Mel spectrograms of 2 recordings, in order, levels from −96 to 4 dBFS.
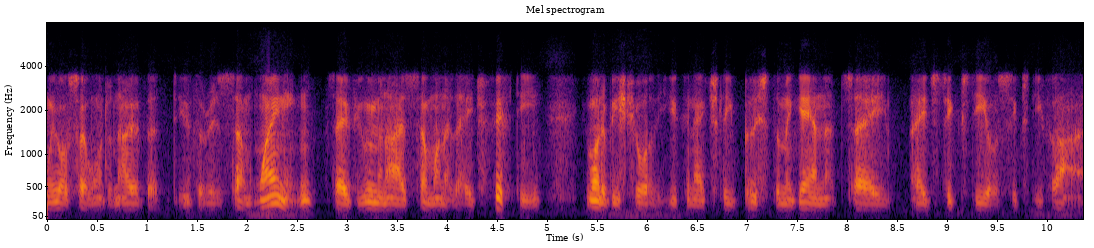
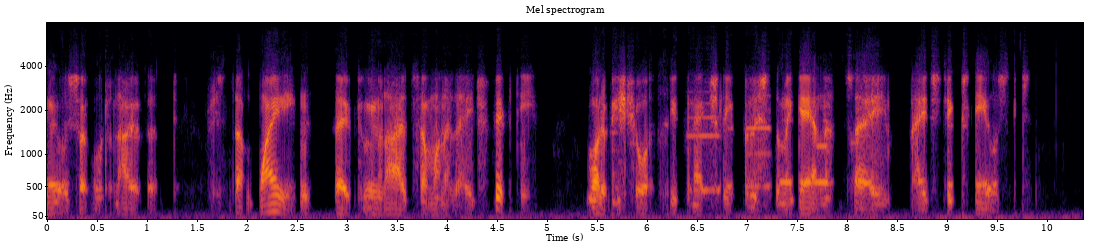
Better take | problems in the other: first | noise reduction (neural diffusion model UNIVERSE++)

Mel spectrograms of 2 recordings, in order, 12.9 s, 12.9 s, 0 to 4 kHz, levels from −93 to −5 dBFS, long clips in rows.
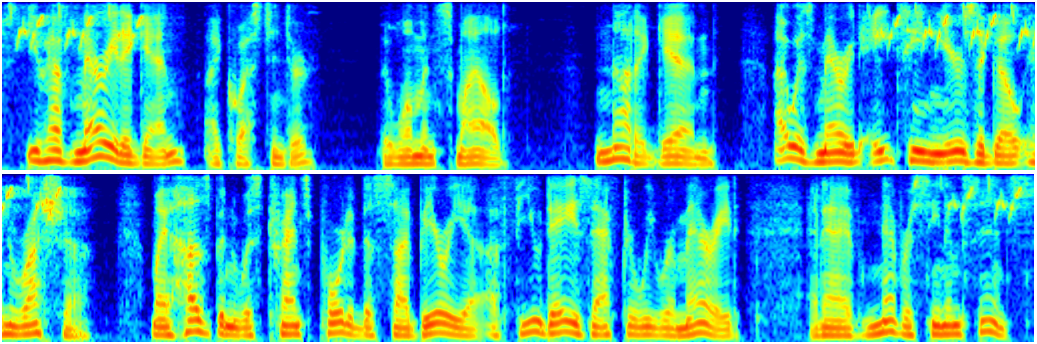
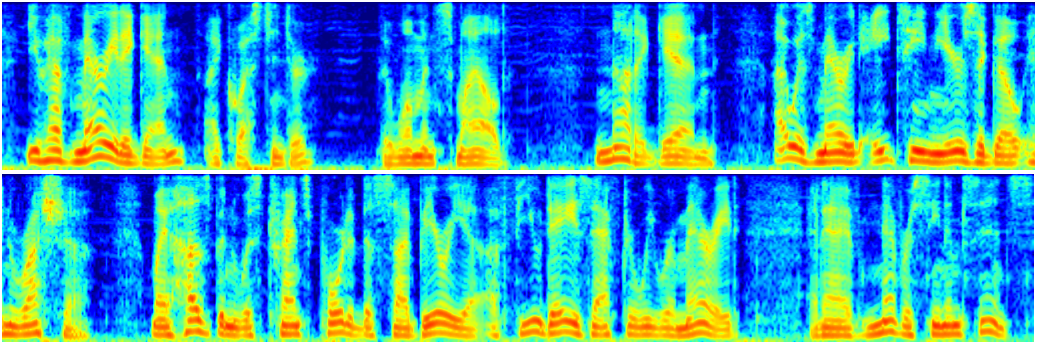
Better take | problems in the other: second | noise reduction (neural mask model RNNoise)

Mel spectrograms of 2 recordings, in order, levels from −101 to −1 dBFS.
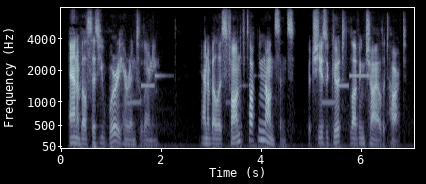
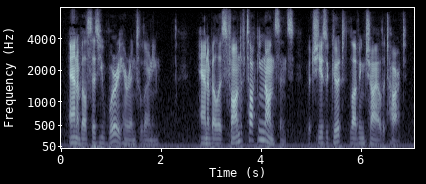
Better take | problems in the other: second | noise reduction (neural mask model RNNoise)

